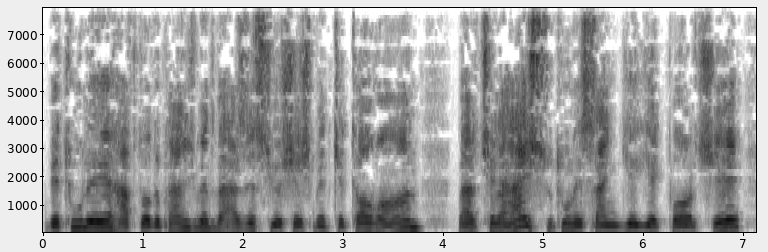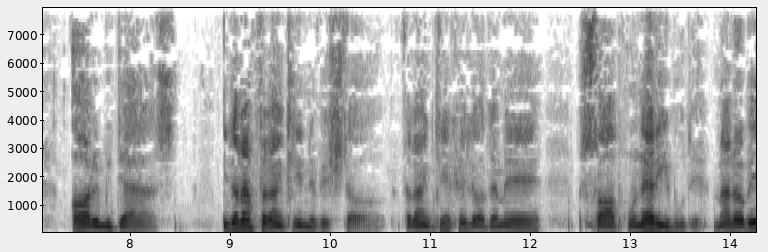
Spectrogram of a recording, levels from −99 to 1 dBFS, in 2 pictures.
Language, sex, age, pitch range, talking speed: Persian, male, 60-79, 150-195 Hz, 125 wpm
